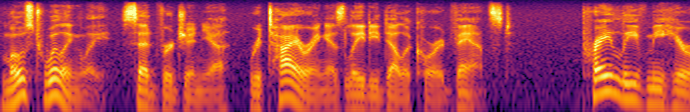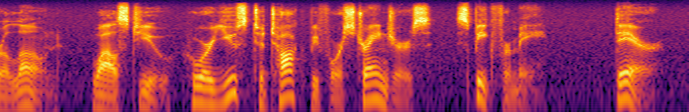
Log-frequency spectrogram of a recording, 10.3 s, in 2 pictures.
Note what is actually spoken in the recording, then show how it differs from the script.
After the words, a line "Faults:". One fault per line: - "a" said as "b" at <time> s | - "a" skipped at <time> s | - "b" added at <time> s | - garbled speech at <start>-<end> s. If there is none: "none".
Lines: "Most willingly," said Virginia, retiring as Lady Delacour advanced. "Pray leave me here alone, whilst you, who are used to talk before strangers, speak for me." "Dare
"Most willingly," said Virginia, retiring as Lady Delacour advanced. "Pray leave me here alone, whilst you, who are used to talk before strangers, speak for me." "Dare
Faults:
none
